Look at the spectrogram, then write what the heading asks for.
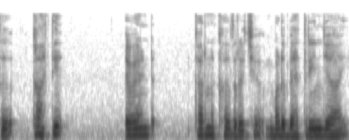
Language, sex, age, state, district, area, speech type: Kashmiri, male, 60+, Jammu and Kashmir, Kulgam, rural, spontaneous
